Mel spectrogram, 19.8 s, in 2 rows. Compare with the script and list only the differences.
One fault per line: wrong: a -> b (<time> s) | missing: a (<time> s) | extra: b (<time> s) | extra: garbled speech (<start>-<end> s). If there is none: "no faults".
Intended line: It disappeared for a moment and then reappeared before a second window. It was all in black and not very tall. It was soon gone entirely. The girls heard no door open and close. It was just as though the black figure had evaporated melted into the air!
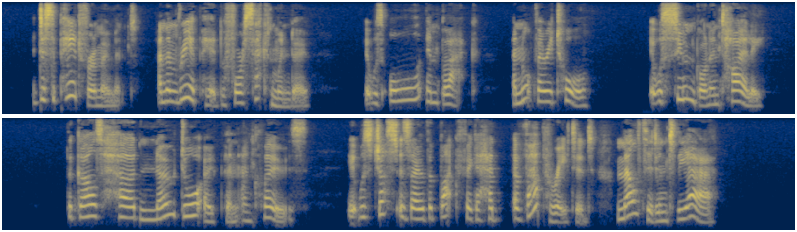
no faults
